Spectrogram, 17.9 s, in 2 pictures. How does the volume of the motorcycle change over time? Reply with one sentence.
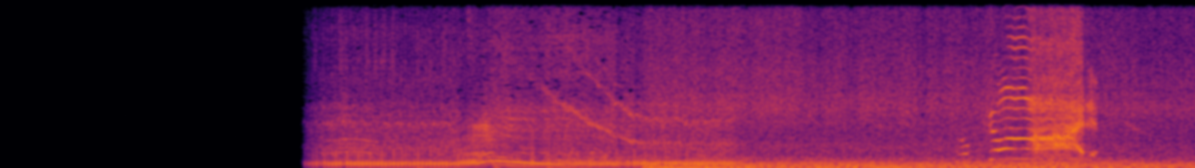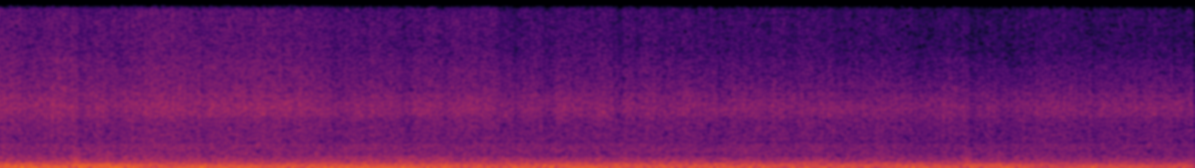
The loudness of the motorcycle goes down.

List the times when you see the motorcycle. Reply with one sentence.
The motorcycle can be heard from 2.3 to 8.8 s.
